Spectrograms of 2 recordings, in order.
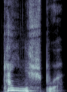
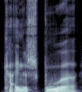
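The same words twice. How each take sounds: First: Very high delighted squeal without shouting; sky-high, elated repeat at ordinary volume; ecstatic squeal. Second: Loud, higher-pitched shout of delight; elated, full-voiced exclamation; ecstatic cry. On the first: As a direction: squeak it out, beside yourself with glee. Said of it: "außer sich vor Entzücken". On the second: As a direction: cry out, beside yourself with glee. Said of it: "schrie Mac, außer sich vor Entzücken". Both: A narrator's reading.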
